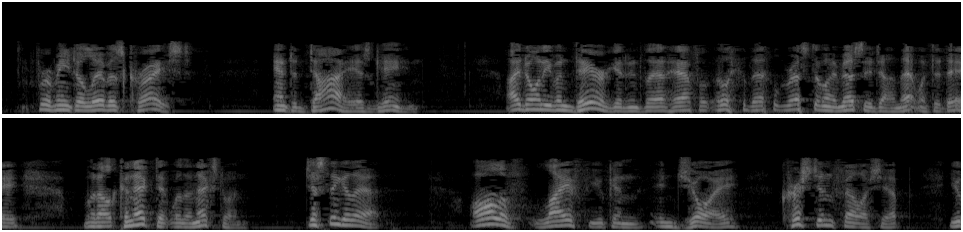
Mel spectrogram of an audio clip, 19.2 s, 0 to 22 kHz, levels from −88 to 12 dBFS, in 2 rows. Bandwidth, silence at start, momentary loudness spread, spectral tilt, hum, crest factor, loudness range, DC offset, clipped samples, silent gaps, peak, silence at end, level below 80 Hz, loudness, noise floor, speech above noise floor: 5.4 kHz; 0.25 s; 12 LU; -4 dB/octave; none; 20 dB; 3 LU; under 0.1%; under 0.1%; none; -22 dBFS; 0 s; -82 dBFS; -41 LUFS; -73 dBFS; 32 dB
